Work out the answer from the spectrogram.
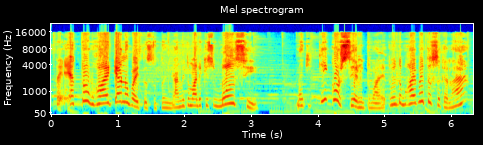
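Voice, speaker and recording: A woman's voice: sits high, very animated, quick pace, soft background music. A young woman acting a bossy girlfriend in a drama, scolding and impatient.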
